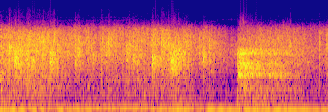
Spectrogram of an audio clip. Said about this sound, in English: Finally, I crawled to the bathroom on my hands and knees, turned on the shower, crawled into the shower cubicle, clothes and all.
